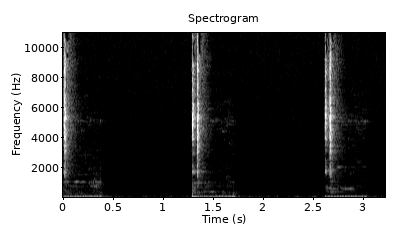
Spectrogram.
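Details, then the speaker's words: HP 15-r101na dead laptop board, bench supply at 19 V about 2 A on the connector: sharp click about every 1.3 s as the supply hits a shorted rail after a shorted MOSFET and cycles in short-circuit protection. "yeah that's because of this mosfet"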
